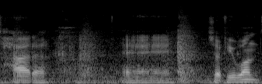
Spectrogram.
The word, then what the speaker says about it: jarra: J A R A but pronounced Jarra.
